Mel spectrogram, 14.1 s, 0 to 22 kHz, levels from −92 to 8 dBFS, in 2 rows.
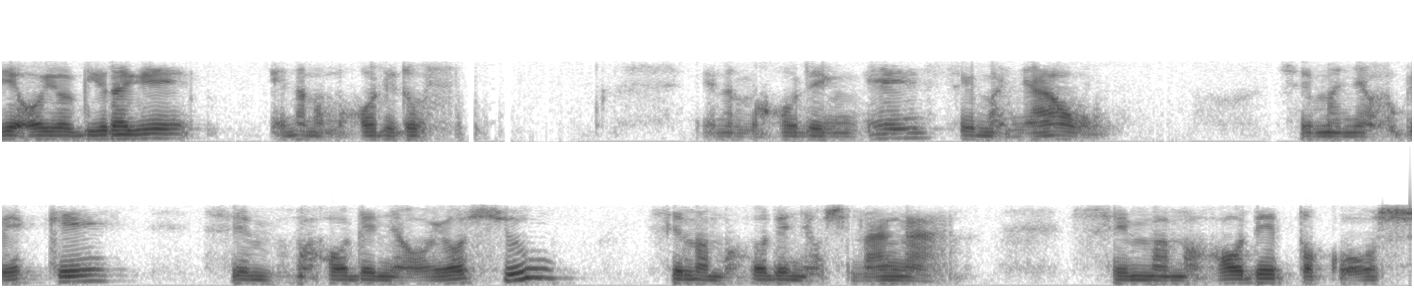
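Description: Throughout, the speech carries the AMR narrowband mobile codec. On a spectrogram, energy sits between 200 Hz and 3.5 kHz with nothing above. The heavy buzzy, synthetic coloring points to a low rate of around 5.9 kbps.

Lost AMR speech frames occur at 2.08 to 2.50 s (after "ge ena ma mahode", scattered, longest gap 120 ms), 4.24 to 4.54 s, 6.86 to 6.97 s, 8.36 to 8.56 s, 11.68 to 11.82 s (after "sema mahode nyao") and 13.46 to 13.54 s. In each, the decoder repeats the last pitch and spectral shape at falling gain. This is heard as warbly, stretched sound that fades, seen as smeared, frozen harmonics and a sagging waveform envelope.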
